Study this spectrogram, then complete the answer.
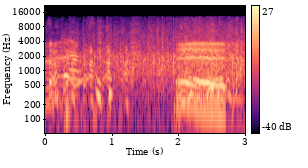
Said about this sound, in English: Snaps and claps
